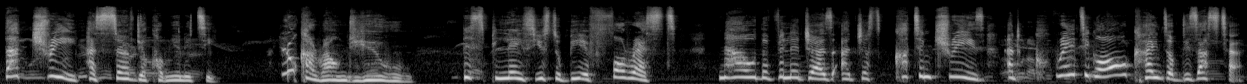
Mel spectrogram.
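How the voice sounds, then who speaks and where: Stubborn nigerian eco activist in a radio drama, high pitched, super lively, confrontational and insistent. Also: female voice, a little slow. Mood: exasperated, pleading. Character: determined, indignant female environmental activist, self-important and stubborn. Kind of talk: audio drama acting.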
